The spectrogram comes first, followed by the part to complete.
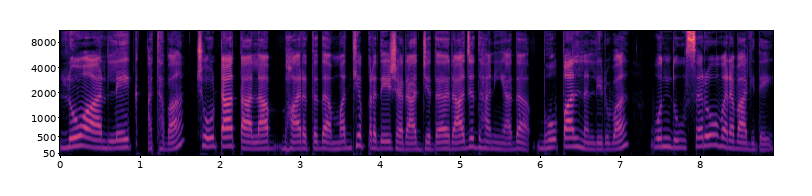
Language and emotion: Kannada, neutral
